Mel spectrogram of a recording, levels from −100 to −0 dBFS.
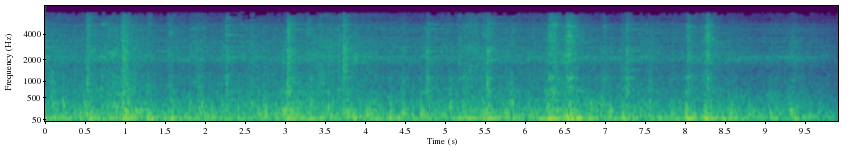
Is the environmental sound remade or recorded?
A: remade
